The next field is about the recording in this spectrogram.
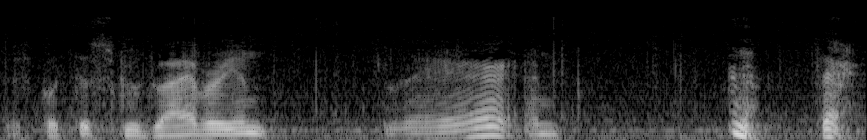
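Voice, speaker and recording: A man's voice: mid-range voice, expressive, slow pace, a little mellow. An actor playing an exasperated, short-tempered middle-aged father, flustered and sputtering in vintage radio sitcom style. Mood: grumpy, impatient. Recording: dull, noisy old radio recording.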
